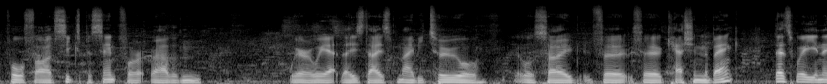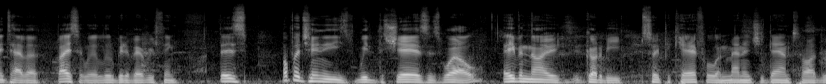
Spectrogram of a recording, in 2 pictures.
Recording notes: Dowerin Field Days are always filled with excitement, the hustle and bustle of the crowd. This particular episode is recorded at Dowerin Field Days 2022.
